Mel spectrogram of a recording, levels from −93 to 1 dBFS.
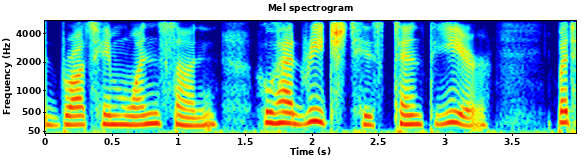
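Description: No technical faults can be heard anywhere in the recording; nothing interrupts or alters the signal.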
